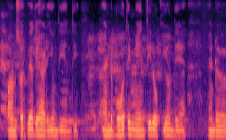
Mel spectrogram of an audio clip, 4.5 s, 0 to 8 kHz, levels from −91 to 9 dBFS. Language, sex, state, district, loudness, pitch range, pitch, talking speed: Punjabi, male, Punjab, Pathankot, -17 LUFS, 115-125 Hz, 120 Hz, 210 wpm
